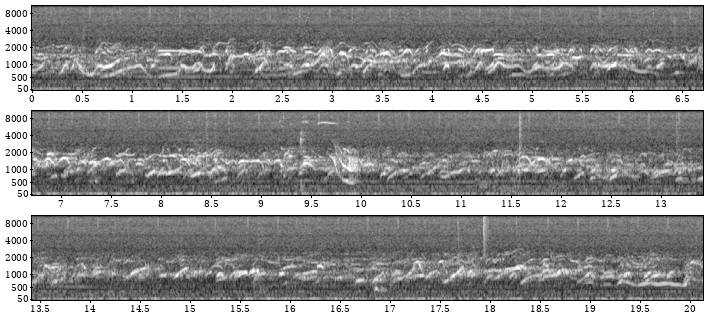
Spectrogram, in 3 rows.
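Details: Coyote singing around 2 a.m. in Heath, Texas; faint, distant wavering howls and quick yipping notes tumble over one another continuously, beneath a steady low rumble of background noise.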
